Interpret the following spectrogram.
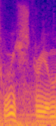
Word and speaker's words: Ouistreham: So I think I said this place was called Ouistreham earlier, but we think it's Ouistreham or something. Well, it's spelt like O-U-I, which is we, isn't it?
